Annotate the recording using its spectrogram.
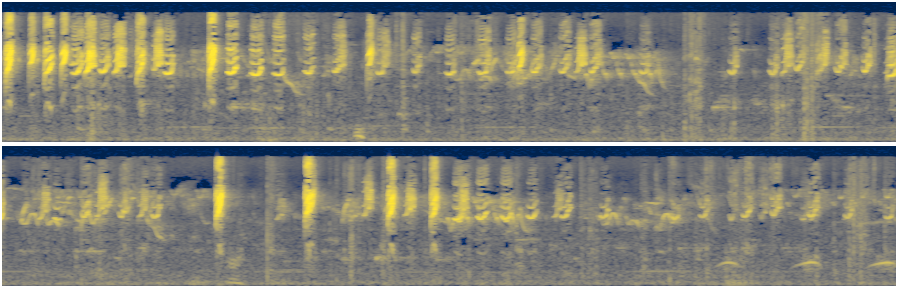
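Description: Many small songbirds chirp and twitter rapidly outdoors.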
